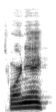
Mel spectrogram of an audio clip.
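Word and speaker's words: Tourigny: do I even need to learn how to pronounce toier? Torier.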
